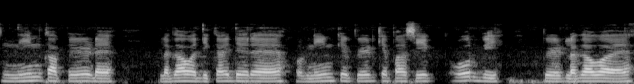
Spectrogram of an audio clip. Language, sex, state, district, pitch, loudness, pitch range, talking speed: Hindi, male, Rajasthan, Bikaner, 150 Hz, -17 LUFS, 145-155 Hz, 215 wpm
